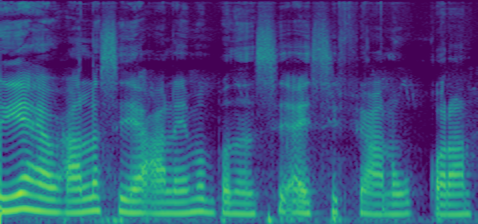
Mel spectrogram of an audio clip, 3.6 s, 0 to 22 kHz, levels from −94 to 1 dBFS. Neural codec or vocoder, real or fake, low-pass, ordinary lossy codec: none; real; none; none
